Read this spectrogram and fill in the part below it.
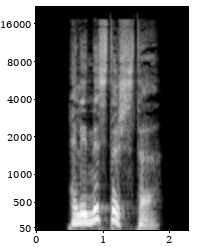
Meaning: inflection of hellenistisch: 1. strong/mixed nominative/accusative feminine singular superlative degree 2. strong nominative/accusative plural superlative degree
- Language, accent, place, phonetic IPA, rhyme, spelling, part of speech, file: German, Germany, Berlin, [hɛleˈnɪstɪʃstə], -ɪstɪʃstə, hellenistischste, adjective, De-hellenistischste.ogg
